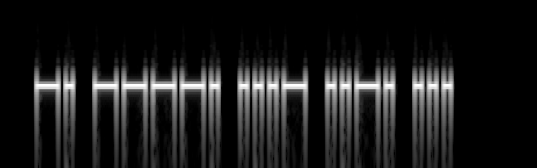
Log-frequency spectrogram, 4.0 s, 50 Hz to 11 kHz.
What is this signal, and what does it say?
Morse code, heard as a keyed tone, about 21 wpm, 700 Hz. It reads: N9VFS
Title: USA Call Signs - 5 Characters - Repeated 2x - 22wpm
